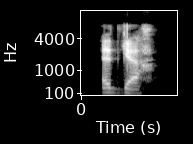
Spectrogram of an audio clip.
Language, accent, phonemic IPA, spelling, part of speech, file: French, France, /ɛd.ɡaʁ/, Edgar, proper noun, LL-Q150 (fra)-Edgar.wav
- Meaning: a male given name, equivalent to English Edgar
